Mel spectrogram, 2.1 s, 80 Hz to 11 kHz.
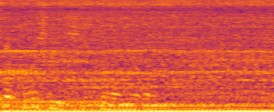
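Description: Honda Silver Wing 400 maxiscooter's parallel-twin engine idling steadily, a constant low hum with a fine regular pulse.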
